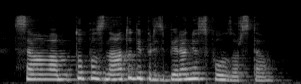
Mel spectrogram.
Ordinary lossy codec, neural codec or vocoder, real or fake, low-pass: none; none; real; 9.9 kHz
